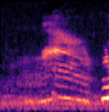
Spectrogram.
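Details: Single plaintive meow from a kitten that is recovering from being sick and wants to be picked up, rising then falling, followed by a person starting to speak.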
